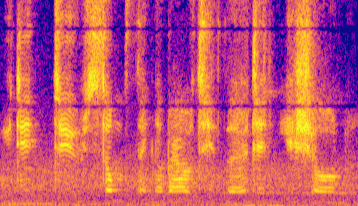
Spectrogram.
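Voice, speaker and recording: An actress playing a concerned, persistent detective inspector in an audio drama, coaxing and questioning in a measured way. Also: female voice, sits low, background noise, close to an everyday voice. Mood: probing, gentle.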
